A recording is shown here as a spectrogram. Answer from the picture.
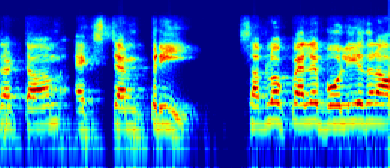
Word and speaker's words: Extempore: एक्सटेम्परी. Extempore. Very good, very good. याद रखिएगा, बड़े बड़े स्कूलों में इस शब्द को एक्सटेम्पोर बोला जाता है. सॉरी टू से, इसी का प्रोनाउंसिएशन है एक्सटेम्परी.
